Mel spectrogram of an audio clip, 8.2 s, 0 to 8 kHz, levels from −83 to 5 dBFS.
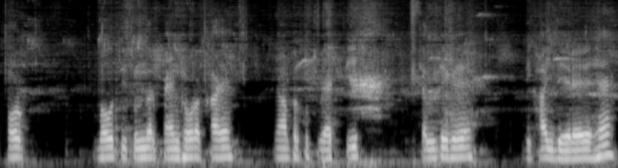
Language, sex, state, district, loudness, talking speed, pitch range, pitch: Hindi, male, Uttar Pradesh, Saharanpur, -16 LUFS, 130 wpm, 120-130 Hz, 125 Hz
